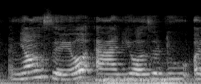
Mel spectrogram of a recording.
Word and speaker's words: 안녕하세요: You pronounce it like 안녕하세요. That's kind of the intonation that you need to do, right?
